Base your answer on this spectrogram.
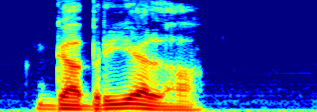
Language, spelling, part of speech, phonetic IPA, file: Polish, Gabriela, proper noun / noun, [ɡaˈbrʲjɛla], Pl-Gabriela.ogg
